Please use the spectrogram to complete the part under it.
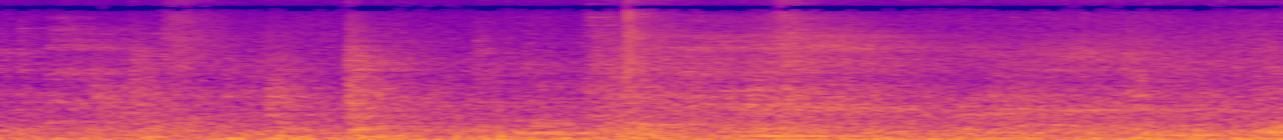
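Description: Many pigs grunt and squeal close by.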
